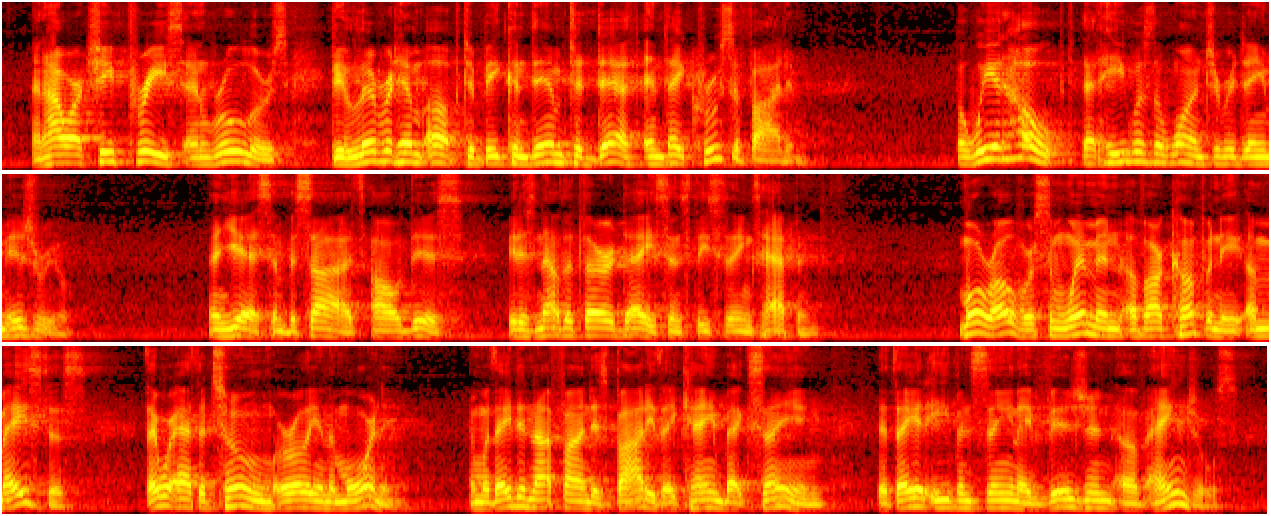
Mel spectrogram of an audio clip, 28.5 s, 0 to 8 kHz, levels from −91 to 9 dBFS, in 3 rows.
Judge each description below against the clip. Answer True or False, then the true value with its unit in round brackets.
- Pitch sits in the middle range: False (130 Hz)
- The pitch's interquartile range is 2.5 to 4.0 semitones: True (3.4 semitones)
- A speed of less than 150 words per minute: False (180 wpm)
